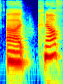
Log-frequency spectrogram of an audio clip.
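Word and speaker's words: Knauf: Is that how you pronounce his name? Knopf, yeah.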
